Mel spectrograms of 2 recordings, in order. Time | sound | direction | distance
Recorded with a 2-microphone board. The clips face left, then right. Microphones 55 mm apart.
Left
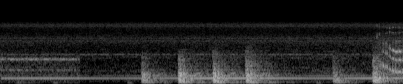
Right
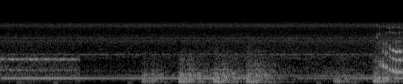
1.4 | hammering | 55° left (ahead or behind) | 4.5 m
